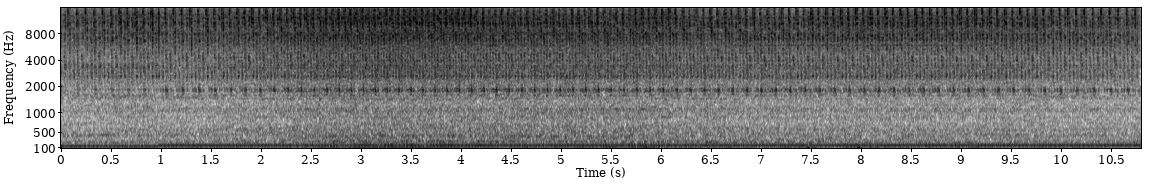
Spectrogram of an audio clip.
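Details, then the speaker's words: 1984 BMW E30 318i after cleaning the idle control valve: steady low hum with a slightly uneven lope, idling lower than ever before; owner suspects the valve was stuck and wonders if timing is off. "that is really interesting I've never had it idle this low so maybe it was indeed stuck"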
